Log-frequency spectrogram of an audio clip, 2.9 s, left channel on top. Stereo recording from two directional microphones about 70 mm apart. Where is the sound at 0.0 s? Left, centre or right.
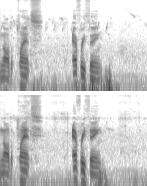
Left.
